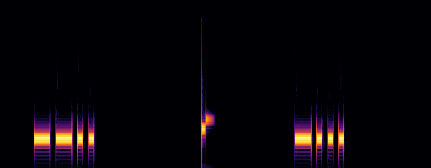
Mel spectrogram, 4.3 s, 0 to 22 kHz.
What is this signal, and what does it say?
Morse code, heard as a keyed tone, about 22 wpm, 700 Hz. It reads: Z B
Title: Single Letter-Number 22wpm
